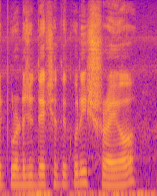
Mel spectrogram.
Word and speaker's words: শ্রেয়: কেমন হবে ভাবান এরপরে শ্রেয় শ্রেয় হ্যাঁ তালব্য স আছে বিধায় সেজন্য হচ্ছে শ্রেয় উচ্চারণ করলাম শ্রেয় ভোক্তুং এখানে আমরা যেটা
